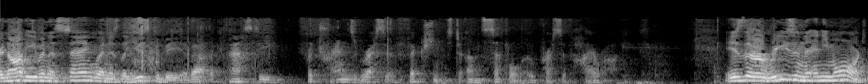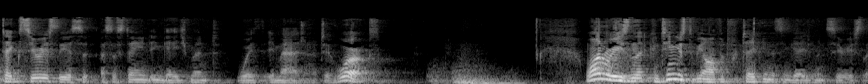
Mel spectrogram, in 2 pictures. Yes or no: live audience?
yes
